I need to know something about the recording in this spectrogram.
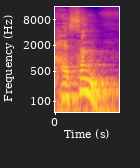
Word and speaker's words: hasten: इसी तरह HASTEN, यानी T साइलेंट है तो हैसन।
